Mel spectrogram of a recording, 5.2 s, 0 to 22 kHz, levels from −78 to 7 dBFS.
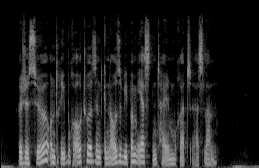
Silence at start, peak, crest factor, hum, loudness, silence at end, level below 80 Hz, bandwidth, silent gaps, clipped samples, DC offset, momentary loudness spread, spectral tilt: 0.05 s; -8 dBFS; 18 dB; none; -24 LUFS; 0.25 s; -50 dBFS; 15.5 kHz; none; under 0.1%; under 0.1%; 8 LU; -4 dB/octave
